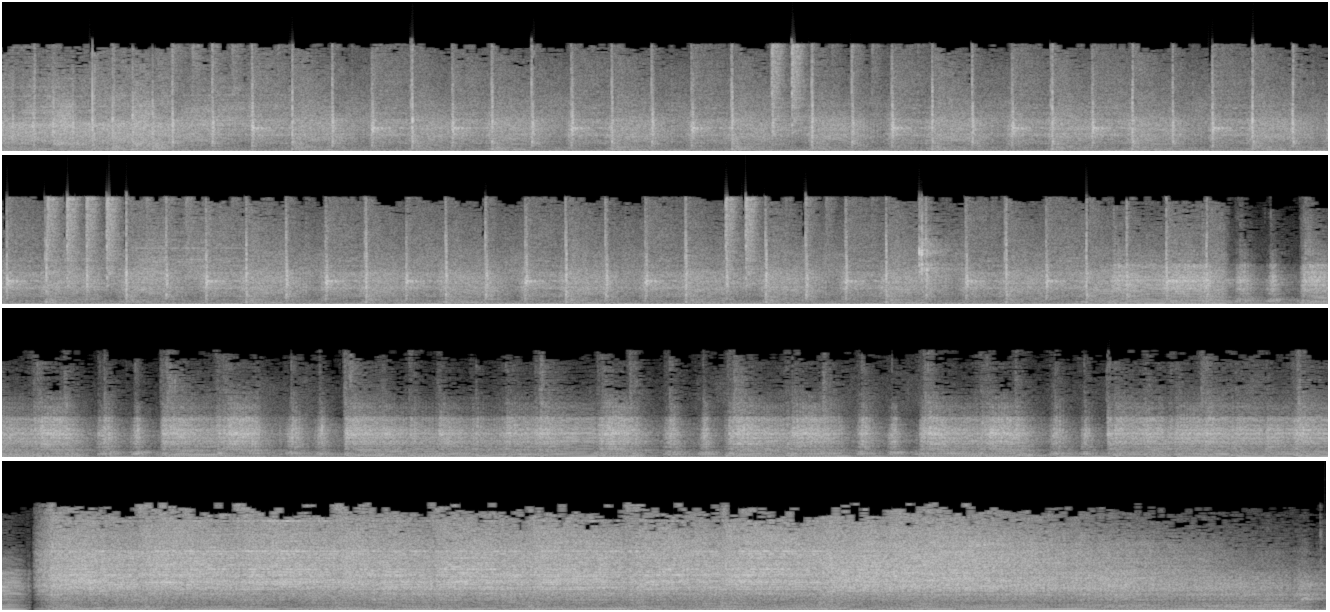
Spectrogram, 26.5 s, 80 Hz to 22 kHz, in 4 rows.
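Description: Heavy rock music with electric guitar and drums. About 13 s in the sound changes abruptly, its bass dropping away and its top thinning, and about 20 s in the full sound returns.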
